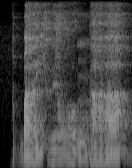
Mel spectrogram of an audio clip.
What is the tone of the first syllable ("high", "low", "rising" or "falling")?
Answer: low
